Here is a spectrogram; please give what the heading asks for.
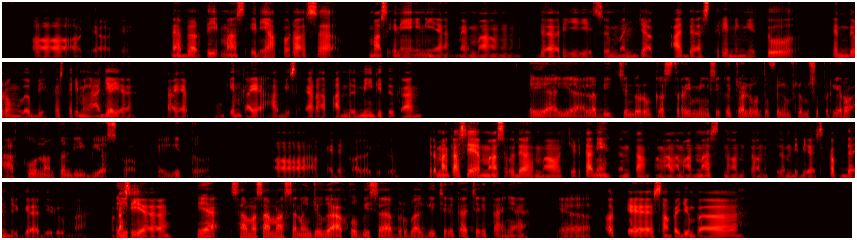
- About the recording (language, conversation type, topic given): Indonesian, podcast, Bagaimana pengalamanmu menonton film di bioskop dibandingkan di rumah?
- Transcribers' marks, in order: other weather sound; in English: "streaming"; in English: "streaming"; in English: "streaming"; in English: "superhero"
